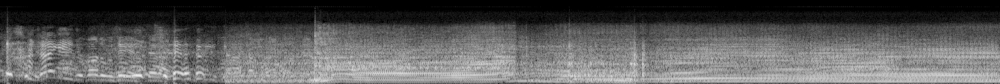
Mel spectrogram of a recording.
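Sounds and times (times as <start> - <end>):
car engine revving hard: 2.2 - 10.0.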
